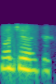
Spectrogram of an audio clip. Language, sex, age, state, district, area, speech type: Nepali, female, 18-30, West Bengal, Darjeeling, rural, conversation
